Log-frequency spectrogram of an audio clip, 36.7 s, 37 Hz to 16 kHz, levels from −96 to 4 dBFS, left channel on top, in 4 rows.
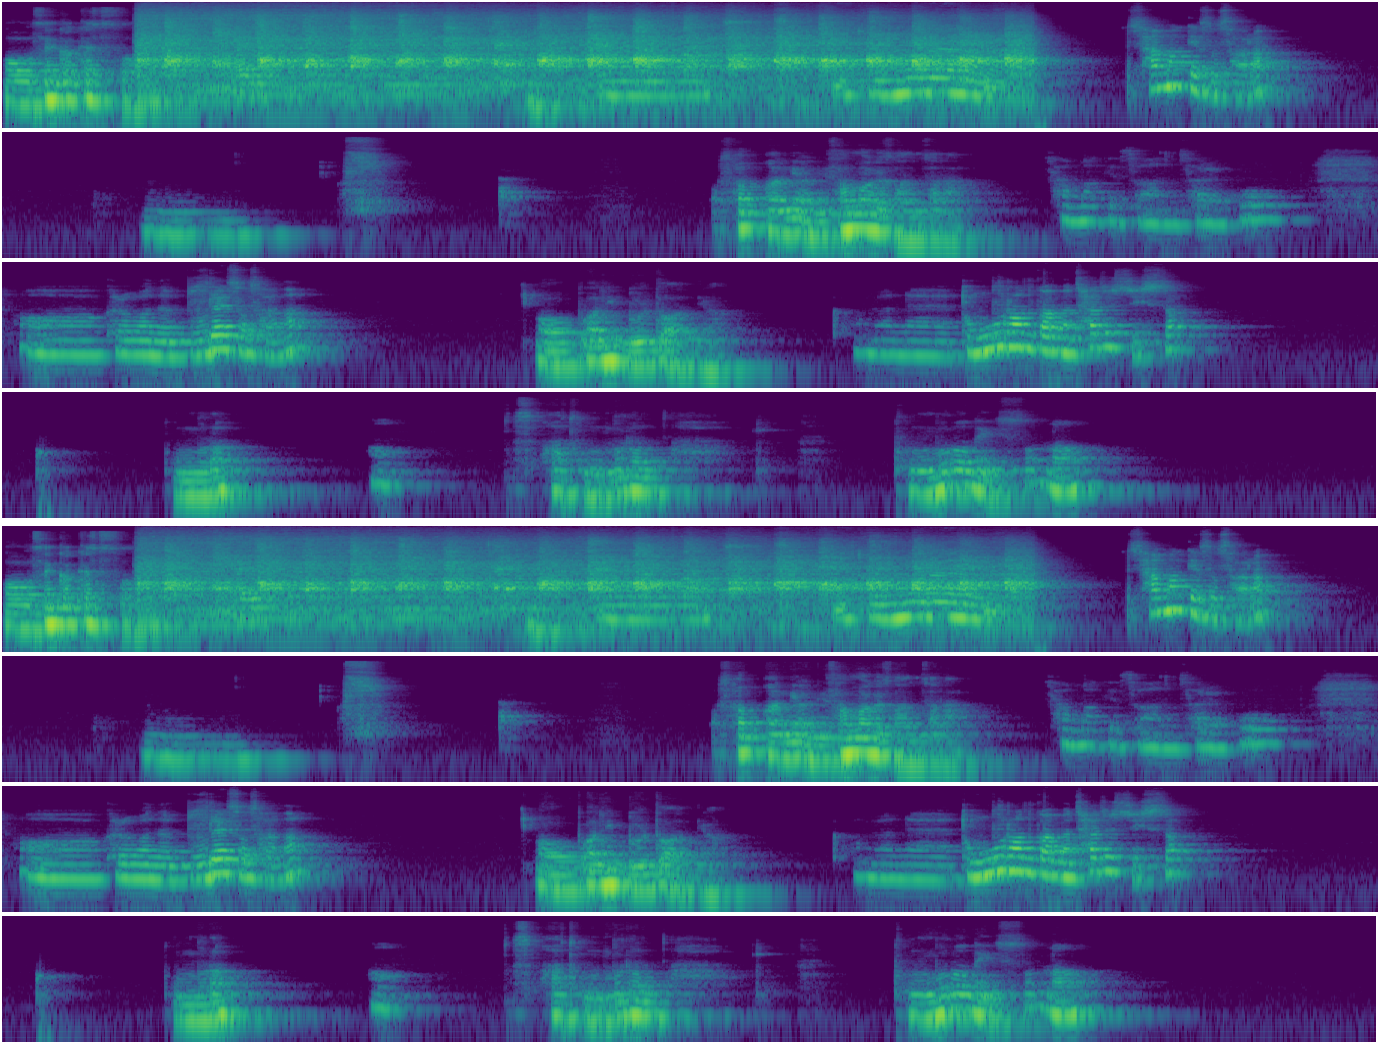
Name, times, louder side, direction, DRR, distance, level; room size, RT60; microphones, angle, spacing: voice 1, 0.0-0.9 3.5-3.6 10.1-10.8 11.4-11.7 13.9-15.6 21.9-23.1 28.7-29.1 30.9-32.2 33.5-34.8, right 1 dB, 45° right, -1 dB, 1.3 m, -26 dB
sound 1, 0.9-6.9, left 3 dB, 15° left, 0.5 m, -25 dB
voice 2, 1.5-2.0 3.3-3.6 4.0-4.7 5.5-6.6 7.5-8.5 12.5-12.6 16.2-17.6 18.0-20.3 24.0-26.2 30.0-30.1, right 1 dB, ahead, -4 dB, 1.0 m, -28 dB
10.5 x 4.1 x 2.4 m, 0.72 s
head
